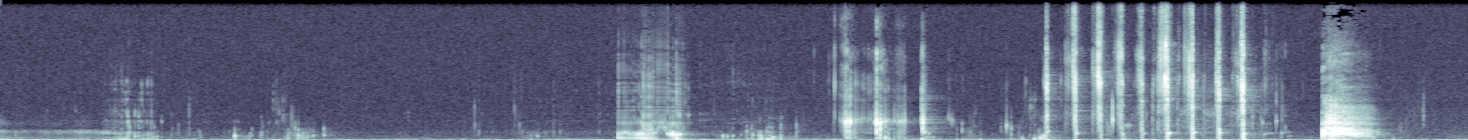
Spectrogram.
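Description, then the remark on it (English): Sipping from a can of white Monster energy drink: a few breathy slurps, then a quick run of small clicky gulps and a final sharp exhale, with no one talking. “But we've got a monster, a little white monster, which we're going to take a sip on.”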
